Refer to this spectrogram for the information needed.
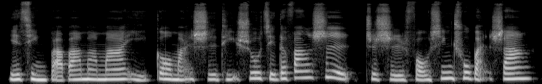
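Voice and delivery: ordinary delivery, nothing marked

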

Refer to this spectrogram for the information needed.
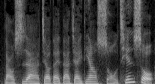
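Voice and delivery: ordinary delivery, nothing marked

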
